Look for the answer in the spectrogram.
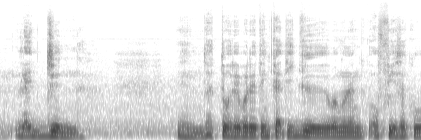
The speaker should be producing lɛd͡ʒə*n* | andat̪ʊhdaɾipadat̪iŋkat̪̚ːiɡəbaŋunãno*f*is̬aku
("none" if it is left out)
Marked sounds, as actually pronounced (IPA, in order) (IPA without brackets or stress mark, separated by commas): n, f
